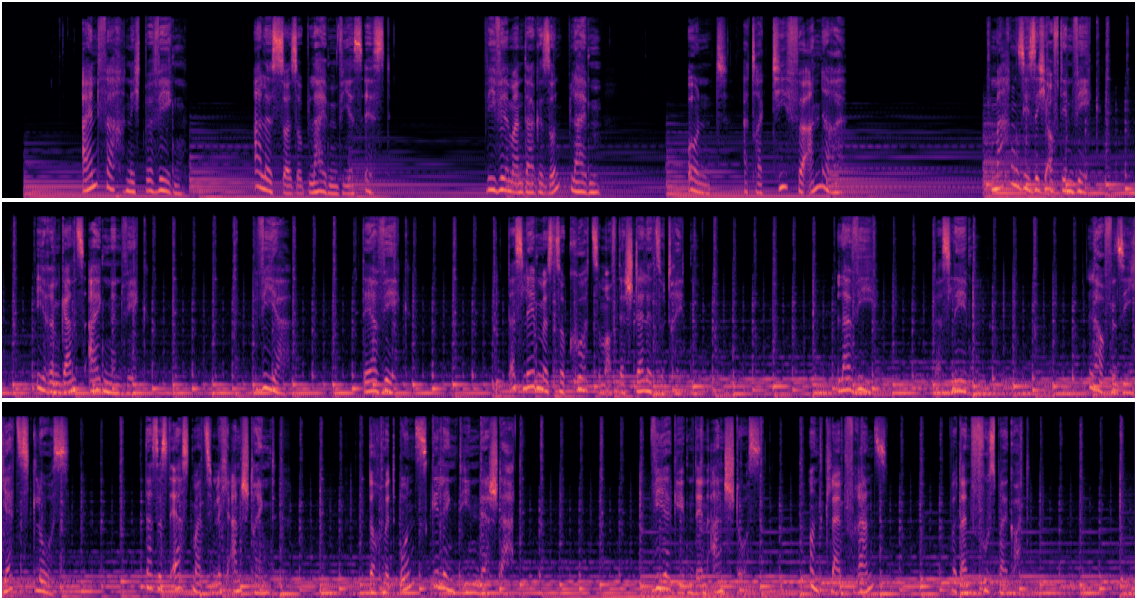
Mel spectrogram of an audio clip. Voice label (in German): imagefilme krankenkasse; viactive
